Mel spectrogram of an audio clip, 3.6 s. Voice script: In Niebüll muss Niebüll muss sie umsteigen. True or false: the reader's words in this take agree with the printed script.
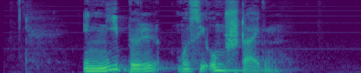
false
